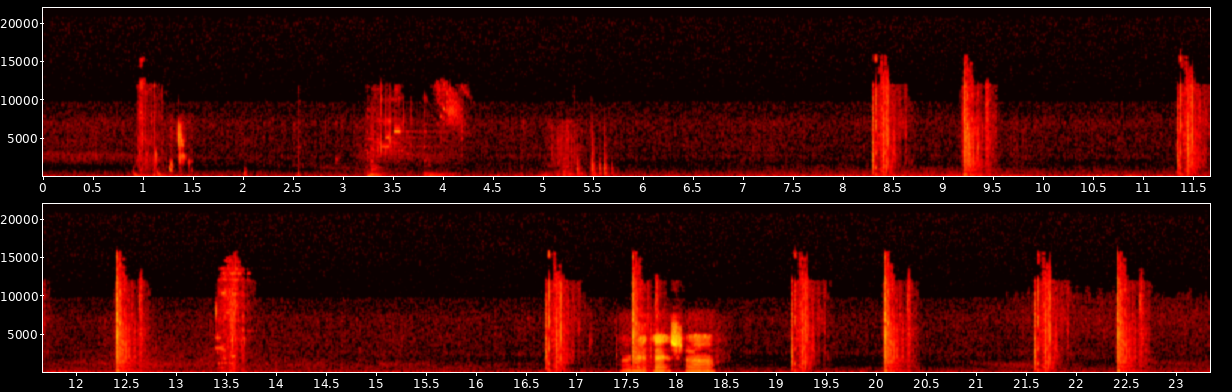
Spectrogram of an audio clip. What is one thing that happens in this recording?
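Short game menu clicks sound again and again.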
